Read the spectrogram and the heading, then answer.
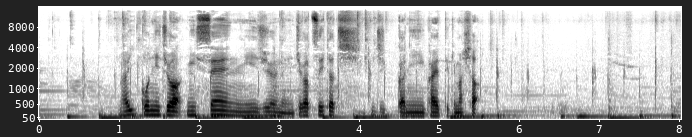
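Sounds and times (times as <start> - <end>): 
speech: 1.0 - 5.8
cat meowing: 7.1 - 8.0.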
